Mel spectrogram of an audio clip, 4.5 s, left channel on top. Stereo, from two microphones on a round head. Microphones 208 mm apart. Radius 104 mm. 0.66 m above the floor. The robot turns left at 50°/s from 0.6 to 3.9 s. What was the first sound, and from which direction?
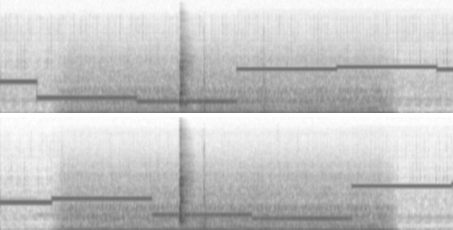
Tapping, 40° right (ahead or behind).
